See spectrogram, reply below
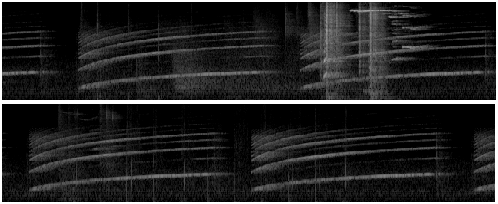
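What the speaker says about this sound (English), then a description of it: "please turn off that alarm since that's your job" School alarm in the video game Life Is Strange, a rising, wailing electronic siren that repeats in long sweeps about every four seconds, fairly faint, with a brief knock partway through and no talking.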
